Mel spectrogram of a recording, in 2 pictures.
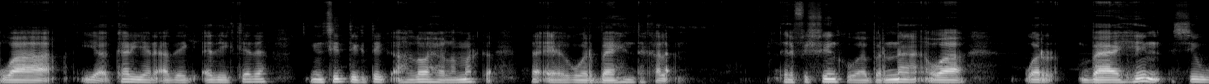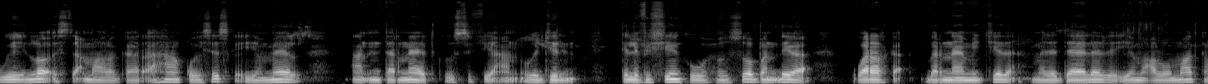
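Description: No technical faults can be heard anywhere in the recording.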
